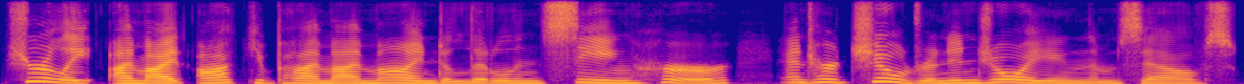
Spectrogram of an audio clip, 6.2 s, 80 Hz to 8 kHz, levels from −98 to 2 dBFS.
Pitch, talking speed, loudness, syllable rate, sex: 235 Hz, 155 wpm, -19 LUFS, 4.3 syllables/s, female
